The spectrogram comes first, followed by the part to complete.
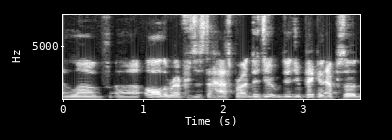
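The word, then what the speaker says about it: hasperat: It's a burrito, and I love Hasparats, so fantastic. Yeah, Hasparat, that's how you say it.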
